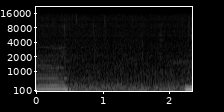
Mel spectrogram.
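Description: A short, steady hummed "mm" from a person, lasting about half a second, followed by quiet room tone.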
